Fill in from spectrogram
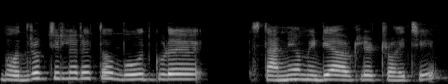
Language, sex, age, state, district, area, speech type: Odia, female, 18-30, Odisha, Bhadrak, rural, spontaneous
